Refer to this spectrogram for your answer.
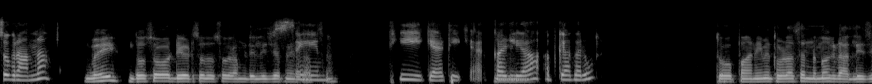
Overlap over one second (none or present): none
